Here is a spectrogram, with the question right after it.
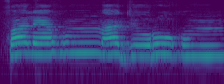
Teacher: മീം സാക്കിനയ്ക്ക് ശേഷം ബാഉം മീമും അല്ലാത്ത ഏതൊരക്ഷരം വന്നു കഴിഞ്ഞാലും മീം സാക്കിനയെ വ്യക്തമാക്കി മണിക്കാതെ ഉച്ചരിക്കുക കേട്ടോ. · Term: ഇവ്ഹാർ ഷഫവി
